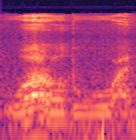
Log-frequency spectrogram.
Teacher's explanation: ra dibaca pada atas dibaca tebal, tafkhim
